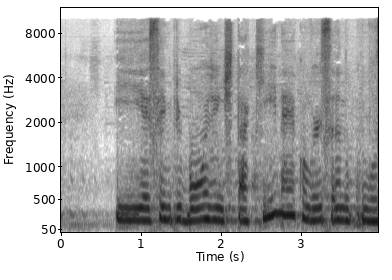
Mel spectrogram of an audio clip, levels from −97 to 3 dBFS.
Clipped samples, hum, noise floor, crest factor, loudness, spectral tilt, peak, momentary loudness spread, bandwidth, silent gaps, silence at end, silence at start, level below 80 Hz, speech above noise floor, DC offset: under 0.1%; none; -41 dBFS; 10 dB; -13 LUFS; -5.5 dB/octave; -2 dBFS; 3 LU; 10.5 kHz; none; 0 s; 0.1 s; -48 dBFS; 30 dB; under 0.1%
